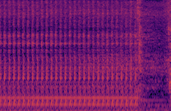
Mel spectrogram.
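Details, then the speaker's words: COE truck electric fuel pump, key turned to run after reinstalling the gas tank: steady buzzing hum with a fast even pulse for about two seconds, then a clean stop; pump primes and works normally. "that pump kicks on and works so that's good"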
